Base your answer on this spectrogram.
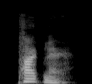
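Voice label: "partner", American English, male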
